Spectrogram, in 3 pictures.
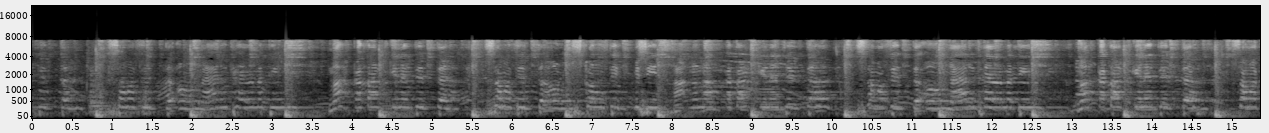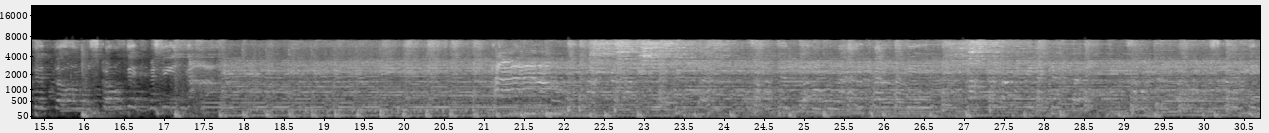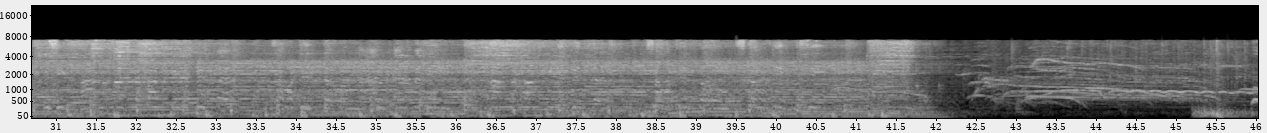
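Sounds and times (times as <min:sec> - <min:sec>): drum kit: 0:00.0 - 0:42.3
bass guitar: 0:17.2 - 0:42.2
electric guitars: 0:17.3 - 0:42.2.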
